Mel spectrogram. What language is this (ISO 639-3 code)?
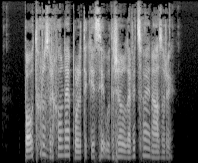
ces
